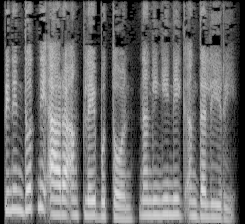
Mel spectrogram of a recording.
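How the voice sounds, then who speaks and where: Woman doing solemn dramatic story narration, kinda suspenseful, medium pitch, dry sound no room. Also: animated, a little fast, darkish tone, no echo.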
